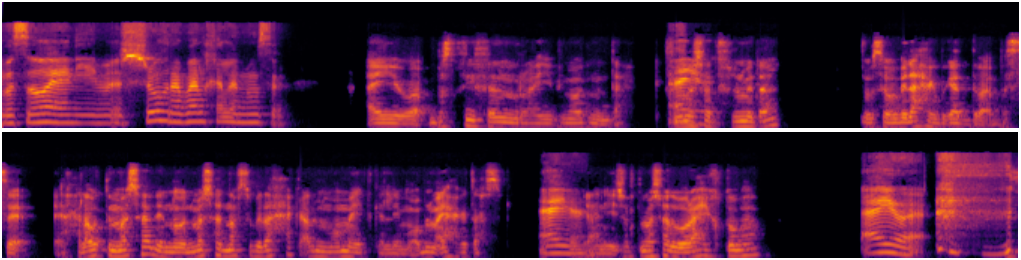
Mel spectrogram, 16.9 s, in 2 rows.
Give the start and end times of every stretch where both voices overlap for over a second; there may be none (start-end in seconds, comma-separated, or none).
none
